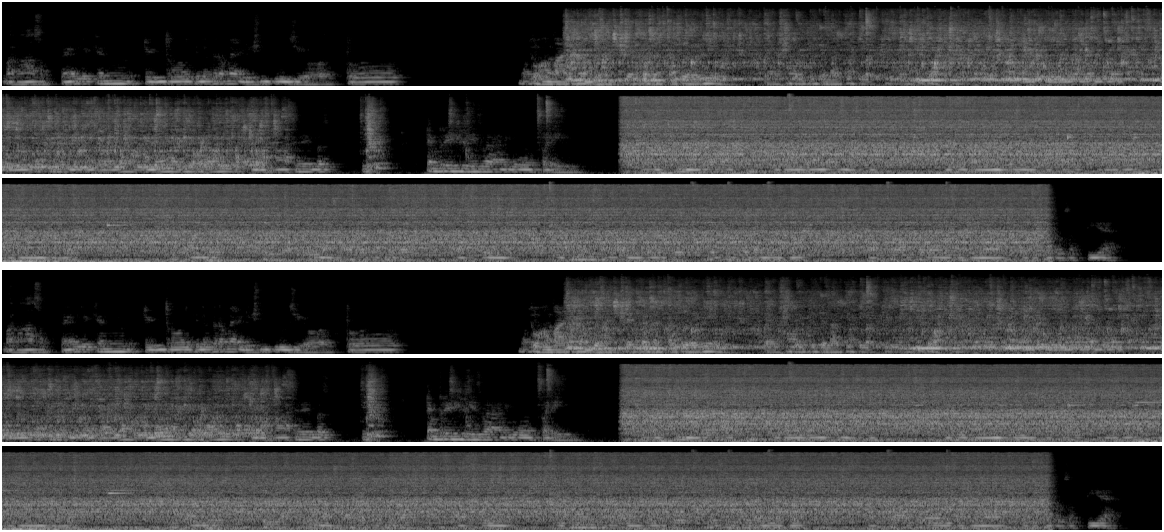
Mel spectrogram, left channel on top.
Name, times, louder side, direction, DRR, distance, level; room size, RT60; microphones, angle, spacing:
voice 1, 0.0-4.0 5.2-6.2 7.7-8.1 10.1-11.3 11.6-14.9 15.2-15.4 15.8-17.4 18.0-20.4 21.0-24.0 24.9-25.5 26.3-28.4 28.7-31.3 31.8-34.4, left 1 dB, 10° right, 0.6 m, -37 dB
voice 2, 5.3-7.3 7.6-9.6 25.2-26.4 32.7-32.8, equal, 55° right, 0.9 m, -38 dB
sound 1, 5.6-14.5 15.2-15.4 16.1-16.3 16.9-17.1 17.9-18.1, left 1 dB, 80° left, 0.8 m, -31 dB
sound 2, 17.8-33.7, left 1 dB, 40° left, 1.0 m, -27 dB
sound 3, 20.0-20.1 20.7-21.0 21.6-21.9 22.2-22.6 22.9-23.7 24.2-25.5, right 2 dB, 55° left, 0.4 m, -40 dB
2.3 x 2.2 x 2.5 m
head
